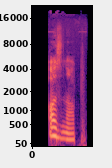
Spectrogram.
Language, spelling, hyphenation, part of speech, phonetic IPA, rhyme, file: Hungarian, aznap, az‧nap, adverb, [ˈɒznɒp], -ɒp, Hu-aznap.ogg
- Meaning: the same day, (on) that day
